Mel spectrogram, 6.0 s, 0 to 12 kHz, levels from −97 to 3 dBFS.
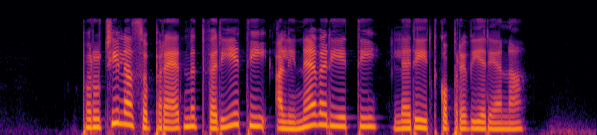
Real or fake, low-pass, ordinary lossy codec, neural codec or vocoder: real; 7.2 kHz; none; none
